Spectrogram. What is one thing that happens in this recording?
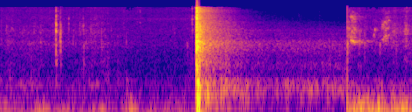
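A shotgun fires once, close by and loud.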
